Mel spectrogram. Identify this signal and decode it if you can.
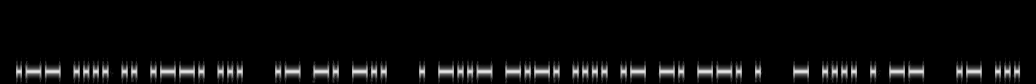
Morse code, heard as a keyed tone, about 25 wpm, 600 Hz. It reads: WHIPS AND EXCHANGE THEM AS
